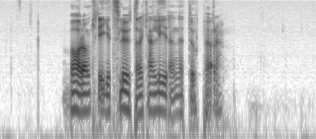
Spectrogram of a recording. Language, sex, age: Swedish, male, 27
